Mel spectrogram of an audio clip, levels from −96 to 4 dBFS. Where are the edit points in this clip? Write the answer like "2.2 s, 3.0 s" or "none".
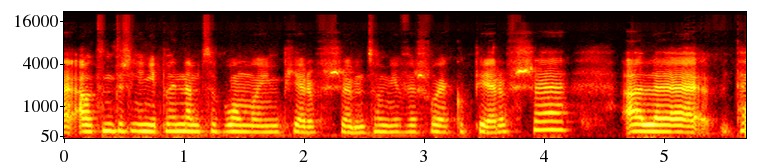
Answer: none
